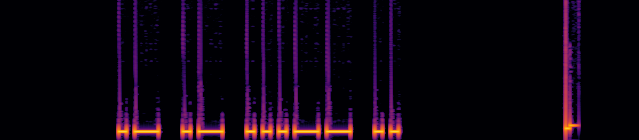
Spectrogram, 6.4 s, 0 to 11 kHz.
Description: Morse code, heard as a keyed tone, about 15 wpm, 700 Hz. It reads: AA3I
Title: USA Call Signs - 4 Characters - 3x Character Spacing - 15wpm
